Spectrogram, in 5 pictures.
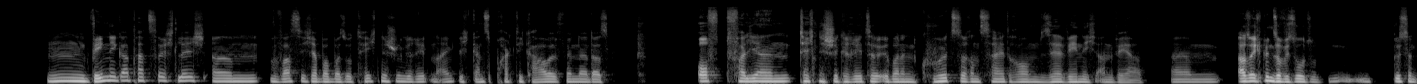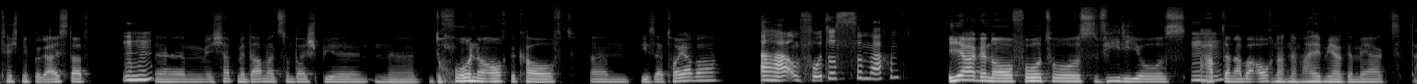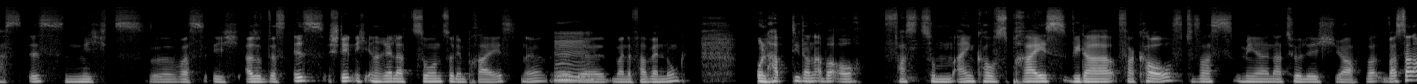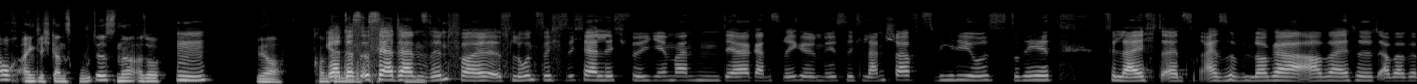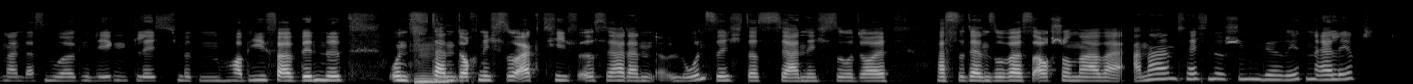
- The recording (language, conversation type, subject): German, podcast, Wie probierst du neue Dinge aus, ohne gleich alles zu kaufen?
- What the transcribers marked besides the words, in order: laughing while speaking: "Drohne"; other background noise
